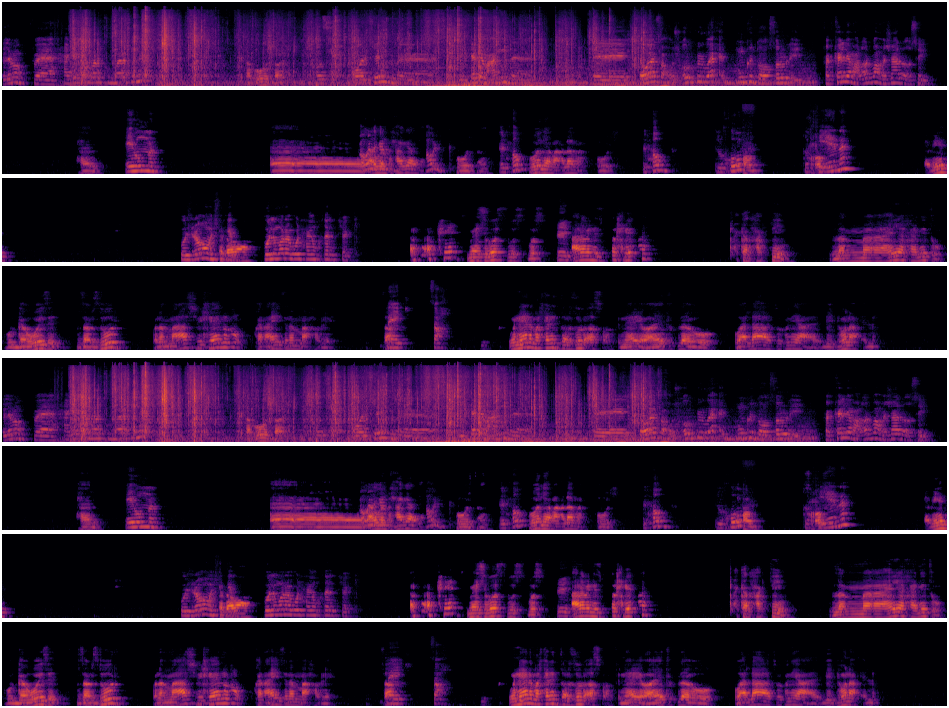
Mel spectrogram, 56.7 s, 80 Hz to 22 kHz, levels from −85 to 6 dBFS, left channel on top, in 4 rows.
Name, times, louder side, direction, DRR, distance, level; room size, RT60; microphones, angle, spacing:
voice 1, 0.0-2.2 4.7-8.0 8.8-12.0 12.3-13.9 16.0-16.5 19.5-20.1 20.5-20.8 21.6-22.0 23.8-24.2 24.9-25.3 26.2-26.9 31.0-31.8 32.3-33.6 36.7-36.9 48.3-48.5 49.0-49.2, left 2 dB, 60° left, 1.5 m, -42 dB
sound 1, 0.8-10.0, right 5 dB, 15° right, 0.3 m, -36 dB
sound 2, 2.3-12.2, equal, 25° left, 1.2 m, -41 dB
voice 2, 3.6-4.2 13.7-13.8 15.3-15.6 18.2-20.5 21.0-21.4 22.1-23.3 25.3-25.5 26.2-26.5 28.0-28.4 31.7-32.0 34.5-36.4 36.9-38.0 39.3-40.1 40.8-43.4 43.6-44.3 44.8-47.5 48.2-48.4 50.1-53.1 53.5-55.6, right 3 dB, 75° right, 1.2 m, -37 dB
9.3 x 3.3 x 3.3 m
head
